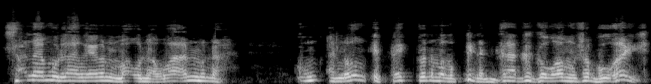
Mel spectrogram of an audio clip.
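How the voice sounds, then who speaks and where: A stern middle-aged father scolds firmly in an old radio play. His voice is fairly high and husky. The recording is dull and lo-fi. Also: normal speed, a little mellow. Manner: firm, reproachful.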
